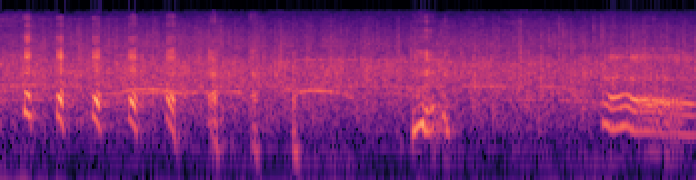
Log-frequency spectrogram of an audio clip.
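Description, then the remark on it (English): A short burst of applause, a steady wash of clapping with a quick string of rhythmic whoops or cheers on top that fades after a few seconds, with a brief voiced sound near the end. “I'm going to give myself a round of applause for that.”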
